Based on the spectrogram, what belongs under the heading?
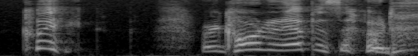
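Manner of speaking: excited. Pretend. Mock panic about email.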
